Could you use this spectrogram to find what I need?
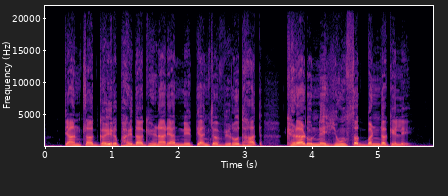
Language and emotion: Marathi, angry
